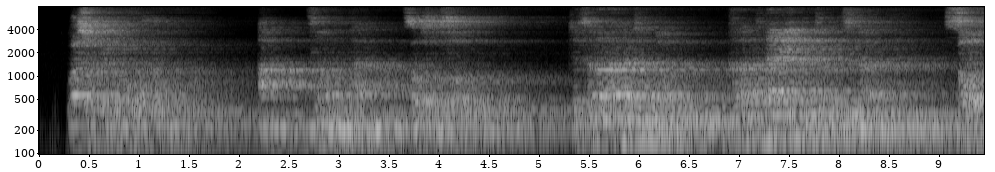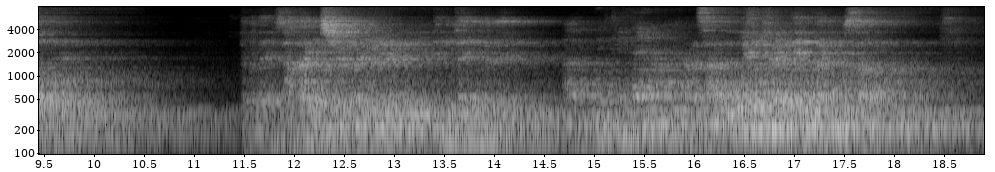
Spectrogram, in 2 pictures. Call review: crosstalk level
present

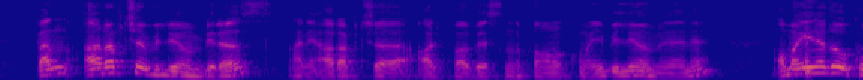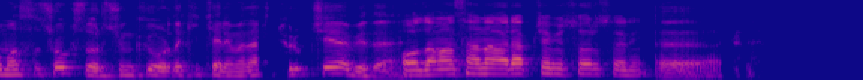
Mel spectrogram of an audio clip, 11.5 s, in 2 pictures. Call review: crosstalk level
none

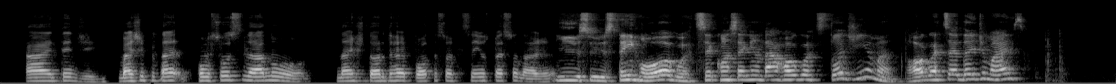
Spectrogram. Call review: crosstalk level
none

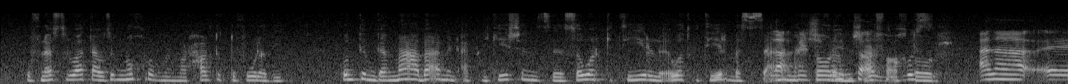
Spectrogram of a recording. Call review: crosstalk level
present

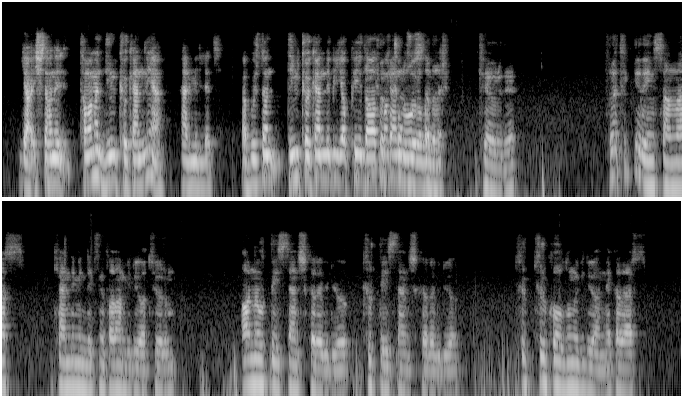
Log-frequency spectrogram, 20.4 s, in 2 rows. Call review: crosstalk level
present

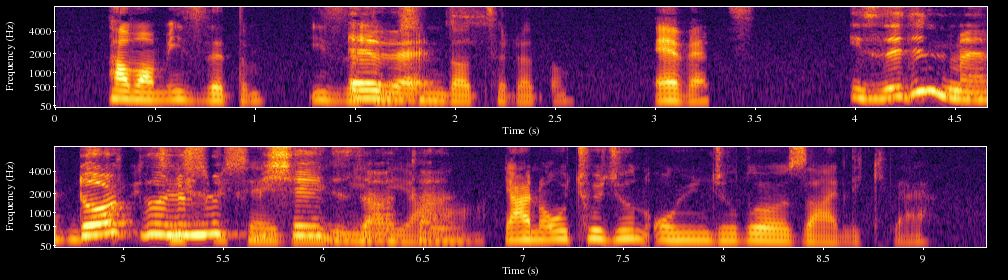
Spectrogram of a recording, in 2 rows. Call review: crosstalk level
present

